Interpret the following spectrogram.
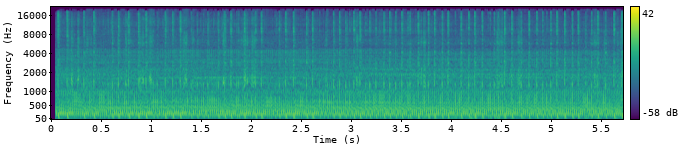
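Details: Small two-stroke engine screaming at steady high revs with a dense, buzzy rattle riding over it; rattle source not identified; rattling noise.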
